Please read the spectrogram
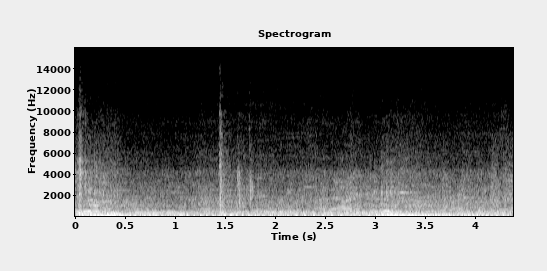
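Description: Busy street-market bustle: background voices chattering, with a low rumble of motor traffic that swells near the start and again about three seconds in.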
